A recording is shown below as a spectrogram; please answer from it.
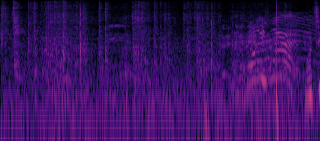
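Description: Low background of people's voices, with faint scattered ticks. A voice calls out more loudly about three seconds in.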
